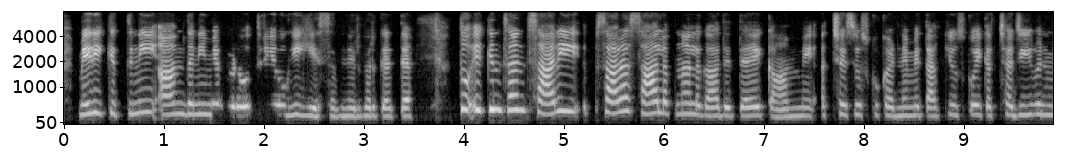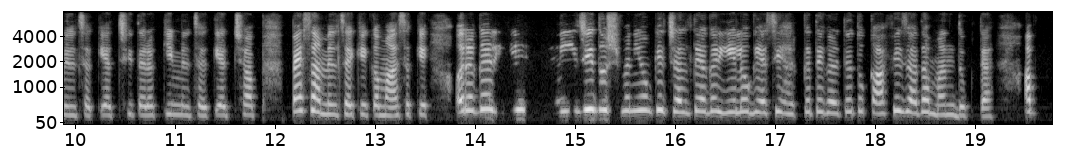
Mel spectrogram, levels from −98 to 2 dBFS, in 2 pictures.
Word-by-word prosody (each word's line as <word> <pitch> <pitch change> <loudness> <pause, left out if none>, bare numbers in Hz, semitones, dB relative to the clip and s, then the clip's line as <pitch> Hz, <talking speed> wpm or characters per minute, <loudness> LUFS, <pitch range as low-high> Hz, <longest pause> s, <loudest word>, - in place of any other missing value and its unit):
मेरी 275 +4 +9
कितनी 290 +5 -1 0.2
आमदनी 275 0 -1
में 275 0 -1
बढोतरी 475 - -1
होगी 255 0 -1
ये 215 - +1
सब 215 -1 -9
निर्भर 220 +1 -6
करता 215 +1 -3
है, 220 - +1 0.5
तो 400 -1 +4
एक 385 0 +4
इंसान 385 0 +4
सारी 335 +5 +5 0.2
सारा 325 +1 +3
साल 295 +1 +3
अपना 285 -1 -4
लगा 240 -5 -3
देता 225 0 -4
है 230 +1 +1
काम 200 +1 -5
में, 220 0 -6
अच्छे 255 +2 -2
से 255 +1 -2
उसको 255 0 -11
करने 230 -1 -6
में 235 +1 -6
ताकि 220 +3 -5
उसको 250 +1 -6
एक 255 -1 -2
अच्छा 235 +2 -4
जीवन 255 +2 -4
मिल 240 0 -4
सके 235 +2 -3
अच्छी 240 +3 -4
तरक्की 245 +3 -3
मिल 250 -2 -9
सके, 230 0 -2
अच्छा 245 +1 -1 0.4
पैसा 355 0 +7
मिल 265 -3 -2
सके, 260 +1 0
कमा 240 -2 +1
सके 255 -1 0 0.3
और 325 - +7
अगर 400 +2 +4 0.2
ये 390 - +5 0.4
निजी 350 +3 +7
दुश्मनियों 370 -1 +1
के 385 - +4
चलते 325 -1 0
अगर 340 0 +1
ये 315 0 +4
लोग 330 -1 -1
ऐसी 315 +3 -1
हरकतें 320 +4 -6
करते 300 +1 -4
हैं, 335 - -6
तो 345 - -8
काफ़ी 290 +4 +1
ज़्यादा 330 -1 0
मन 255 -2 -5
दुखता 230 -2 -5
है। 215 - -8 0.3
अब 330 0 +5
270 Hz, 200 wpm, -21 LUFS, 240-335 Hz, 0.5 s, मेरी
